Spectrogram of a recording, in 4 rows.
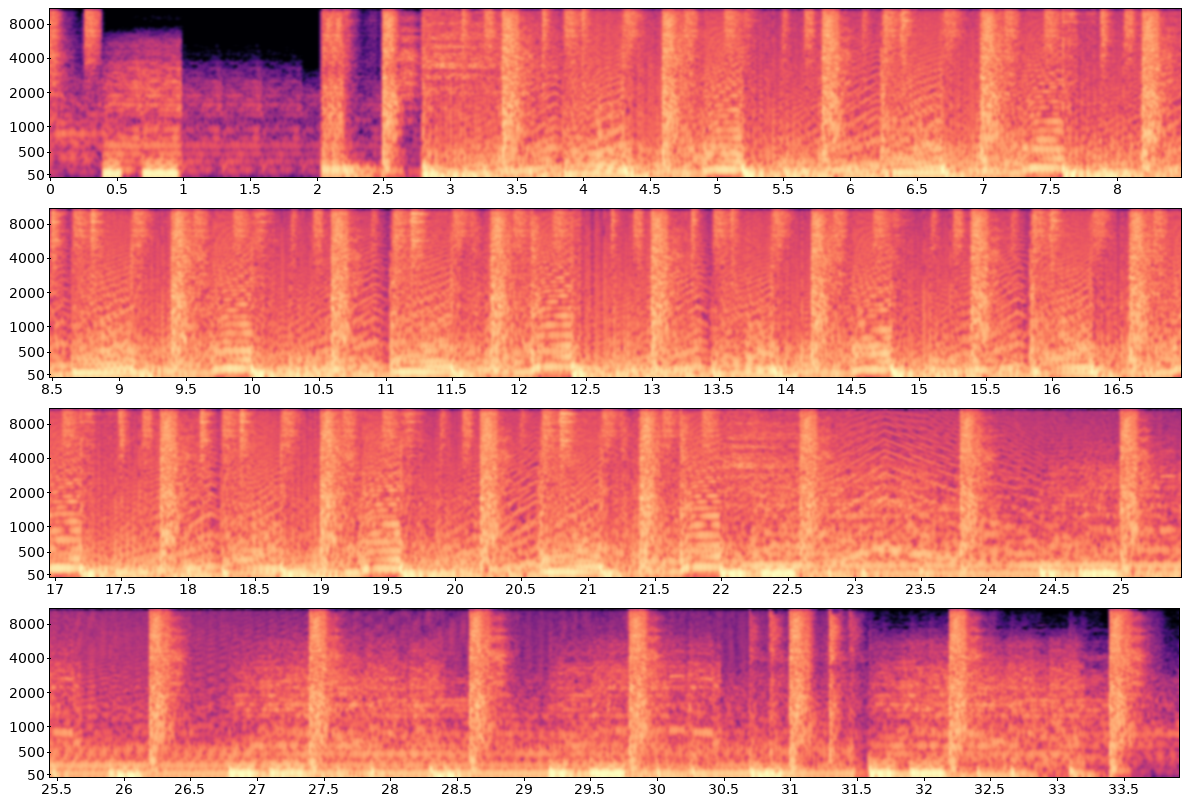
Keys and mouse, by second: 0.2 alt+s, 0.7 Tab, 1.0 Tab, 1.4 KP_7, 1.8 KP_1, 2.2 ctrl+s, 2.8 Tab, 3.2-4.2 middle drag, 4.4 Tab, 6.9 KP_3, 7.5 ctrl+KP_3, 8.4 KP_3, 9.5 ctrl+KP_3, 9.8 KP_7, 11.2 Tab, 11.4 Tab, 11.7 Tab, 12.0 Tab, 12.2 ctrl+s, 12.9 KP_0, 15.5 Escape, 16.5 ctrl+i, 16.7 h, 17.0 Tab, 17.7 a, 18.0 ctrl+z, 20.2 ctrl+r, 21.5 click, 21.9 middle click, 22.0 click, 22.3 middle click, 22.5 click, 23.3 middle click, 23.6 ctrl+b, 25.0 middle click, 25.4 ctrl+KP_Subtract, 26.0 alt+s, 27.0 ctrl+b, 27.6 alt+s, 28.9 Tab, 29.5 Tab, 29.7 ctrl+z, 30.0 ctrl+z, 30.2 ctrl+z, 30.9 alt+s, 31.3 ctrl+b, 32.4 ctrl+KP_Subtract, 32.7 alt+s, 33.8 ctrl+b.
